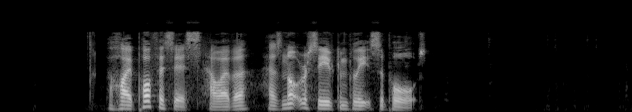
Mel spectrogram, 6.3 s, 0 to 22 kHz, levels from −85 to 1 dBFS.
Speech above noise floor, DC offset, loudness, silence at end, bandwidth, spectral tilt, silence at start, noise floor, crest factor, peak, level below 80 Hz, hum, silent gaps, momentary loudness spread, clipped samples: 66 dB; under 0.1%; -23 LUFS; 2.05 s; 10 kHz; -3.5 dB/octave; 1.1 s; -90 dBFS; 24 dB; -2 dBFS; -66 dBFS; none; none; 9 LU; under 0.1%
